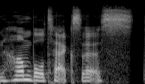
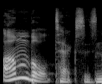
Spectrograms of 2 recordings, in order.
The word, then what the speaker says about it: Humble: But you would consider the Deerbrook Mall in Humble, Texas, that's your mall. – Yes, although it's pronounced Humble, Texas, not Humble, Texas.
